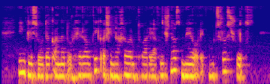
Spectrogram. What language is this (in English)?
Georgian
